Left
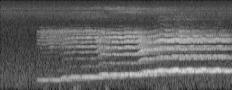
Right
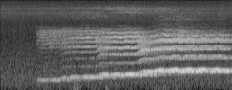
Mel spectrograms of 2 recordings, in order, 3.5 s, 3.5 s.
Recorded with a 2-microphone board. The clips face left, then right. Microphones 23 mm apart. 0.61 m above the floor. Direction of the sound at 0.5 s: 25° right (ahead or behind).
